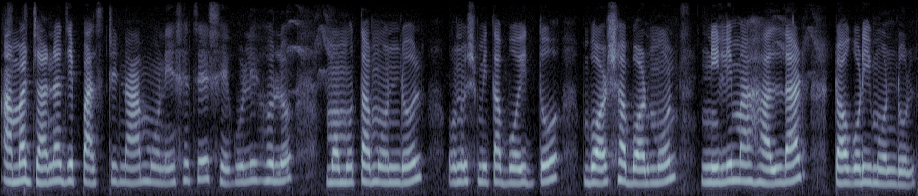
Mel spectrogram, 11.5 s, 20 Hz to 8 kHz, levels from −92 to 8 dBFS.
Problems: background conversations at intervals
